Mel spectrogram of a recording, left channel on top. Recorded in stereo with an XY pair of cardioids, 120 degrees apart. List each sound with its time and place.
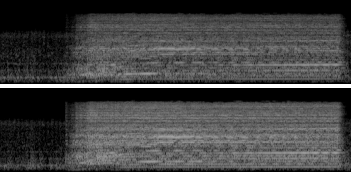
0.7 s a blender: 65° right, 0.9 m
